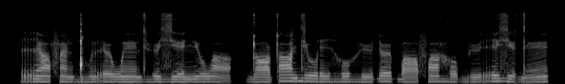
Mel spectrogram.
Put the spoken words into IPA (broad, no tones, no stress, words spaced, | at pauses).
rʲɑ̃fæ̃ɡ͡ǃũrø wẽdʱy zʲenʲuwɑ̃ | ɖɑʈɑ̃ dʲuɾiɦu ɦyɗø ɓɑfɑ̃ɦo byrizʲø dẽ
